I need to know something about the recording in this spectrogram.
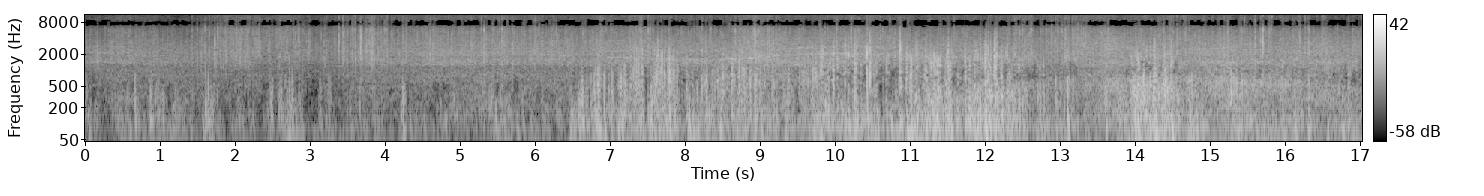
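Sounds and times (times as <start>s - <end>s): jet roar overhead: 0.0s - 17.0s
wind buffeting microphone: 0.0s - 17.0s.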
